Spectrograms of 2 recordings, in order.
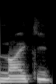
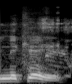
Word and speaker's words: Nike: because it's definitely called Nike. I know there's a misconception when you read it like Mike, it's Nike. It's not, because the way it's supposed to be pronounced is after the Greek god Nike.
